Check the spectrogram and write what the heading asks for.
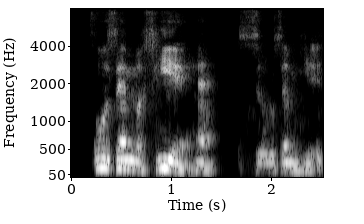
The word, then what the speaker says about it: vous aimeriez: আচ্ছা, আবার ভু এম ঘিয়ে হবে না, জেড সাইলেন্ট। vous aimeriez, হ্যাঁ, vous aimeriez, এই যে এখানে ওটা মাঝে আসতেছিল বলে এই জন্য এই হয়ে গেছে, আর জেড তো সাইলেন্ট আছে।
